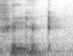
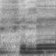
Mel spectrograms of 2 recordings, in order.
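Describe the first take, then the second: First: The word ends with a clear t sound. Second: The word ends without a t sound. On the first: "लेकिन हम फिलेट इसे बोलेंगे" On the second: "वैसे टी silent होता है, फिले होता है ये"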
